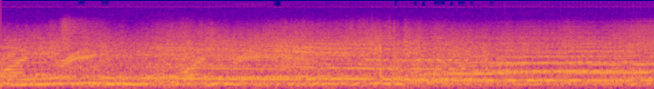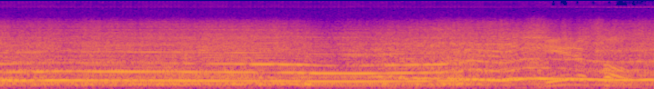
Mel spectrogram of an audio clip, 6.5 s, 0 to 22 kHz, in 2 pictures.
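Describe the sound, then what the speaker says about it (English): IndyCar-style race car leaving a pit stop at the 2000 Honda Grand Prix of Monterey with wheel spin, a loud sustained engine whine with climbing and falling pitch sweeps, heard under crowd and circuit noise. "Bit of a more wheel spin from DeFerrand."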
